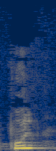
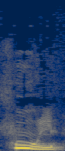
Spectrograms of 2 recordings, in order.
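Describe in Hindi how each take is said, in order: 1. स्वर छोटा है। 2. स्वर लंबा है। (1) "अगर छोटी ऊ का प्रयोग कर दिया गया ... जो कि गलत है" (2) "बड़ी ऊ की मात्रा वाले शब्द का उच्चारण लंबा किया जाता है"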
